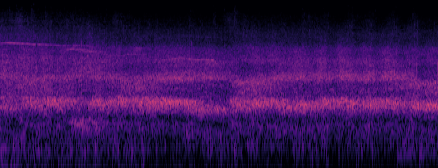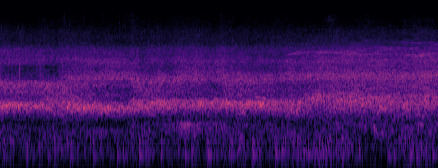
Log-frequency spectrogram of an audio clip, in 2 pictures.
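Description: A large stadium crowd chants and roars steadily.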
